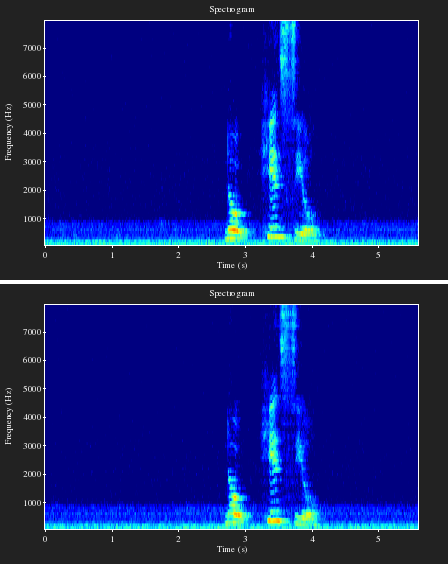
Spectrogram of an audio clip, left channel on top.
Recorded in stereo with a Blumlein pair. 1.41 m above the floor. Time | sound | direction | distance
2.7 | a woman speaking | 10° left | 0.6 m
